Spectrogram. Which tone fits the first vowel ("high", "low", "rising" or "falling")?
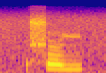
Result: low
